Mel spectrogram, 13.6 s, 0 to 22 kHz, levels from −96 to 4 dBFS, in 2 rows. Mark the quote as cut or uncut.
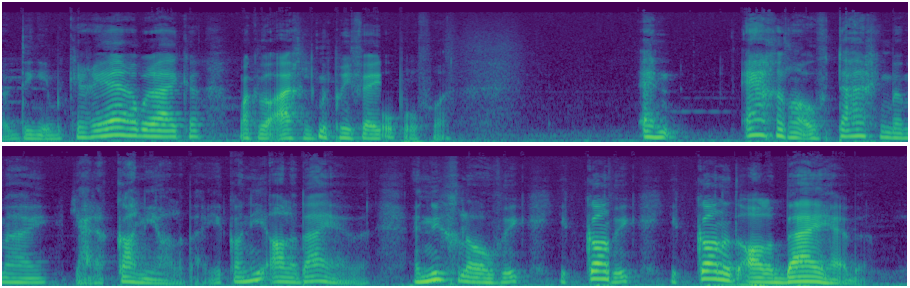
cut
